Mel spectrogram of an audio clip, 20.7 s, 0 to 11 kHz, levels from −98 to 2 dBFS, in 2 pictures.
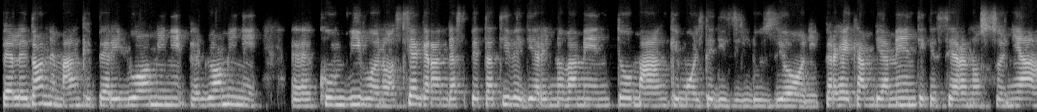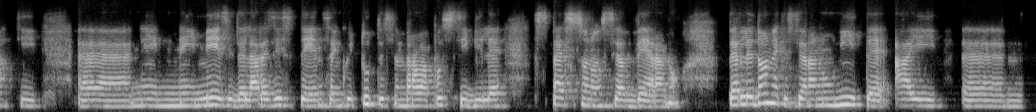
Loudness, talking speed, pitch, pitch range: -20 LUFS, 155 wpm, 195 Hz, 185-210 Hz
